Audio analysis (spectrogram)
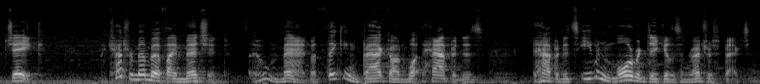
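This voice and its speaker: Man acting a young adventurer, cheerfully oblivious, wordy folksy slang, lively swooping delivery, music behind. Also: medium pitch, brisk. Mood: chatty, oblivious. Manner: wordy, folksy old-fashioned slang, earnest.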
